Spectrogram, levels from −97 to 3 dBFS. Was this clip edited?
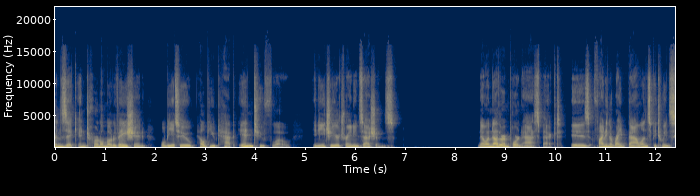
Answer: yes; 3 cuts; at 2.4 s, 2.8 s, 10.2 s

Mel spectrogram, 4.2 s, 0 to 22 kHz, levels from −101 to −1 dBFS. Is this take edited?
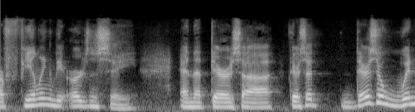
yes; 1 cut; at 2.8 s

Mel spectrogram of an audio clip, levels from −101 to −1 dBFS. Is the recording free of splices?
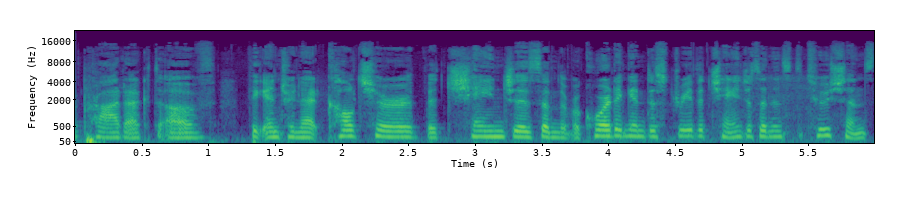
yes; 0 cuts

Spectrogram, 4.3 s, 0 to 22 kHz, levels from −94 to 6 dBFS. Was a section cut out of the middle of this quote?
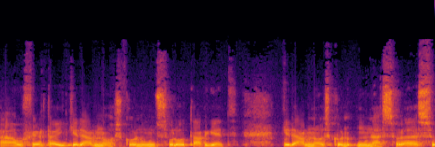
no; 0 cuts

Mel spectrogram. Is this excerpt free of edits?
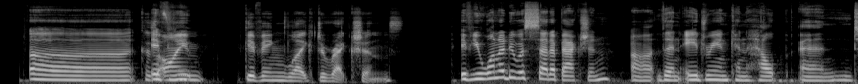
yes; 0 cuts

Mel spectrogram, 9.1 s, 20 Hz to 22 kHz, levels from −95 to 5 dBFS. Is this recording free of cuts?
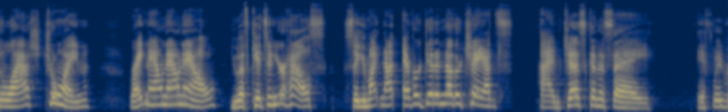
no; 1 cut; at 2.8 s

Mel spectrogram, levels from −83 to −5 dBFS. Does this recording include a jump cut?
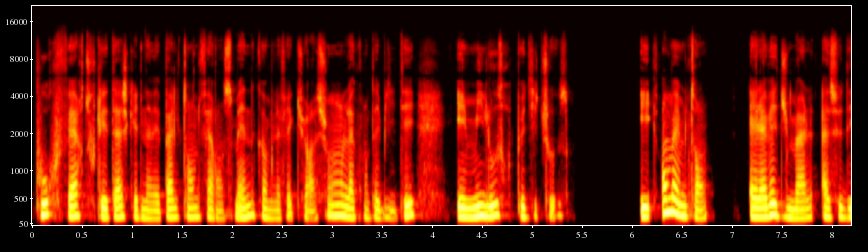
no; 0 cuts

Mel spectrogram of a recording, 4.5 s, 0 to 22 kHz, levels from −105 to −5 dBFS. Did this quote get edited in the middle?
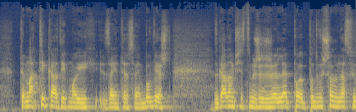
yes; 2 cuts; at 2.7 s, 3.2 s

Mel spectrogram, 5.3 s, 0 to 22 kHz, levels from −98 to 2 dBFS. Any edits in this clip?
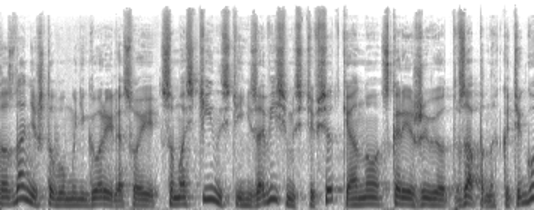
no; 0 cuts

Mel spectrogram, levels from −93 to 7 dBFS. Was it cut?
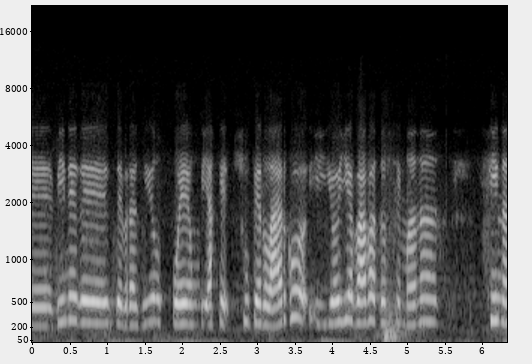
no; 0 cuts

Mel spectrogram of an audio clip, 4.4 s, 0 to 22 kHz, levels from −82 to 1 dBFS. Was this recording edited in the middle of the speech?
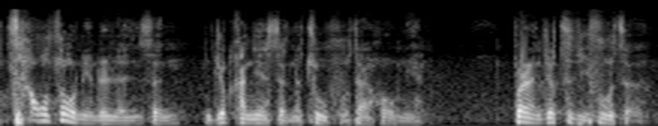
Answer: yes; 1 cut; at 1.2 s

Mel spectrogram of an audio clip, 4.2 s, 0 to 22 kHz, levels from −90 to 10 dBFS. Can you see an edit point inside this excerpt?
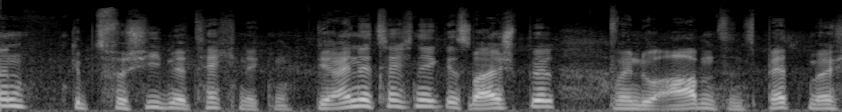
yes; 3 cuts; at 1.5 s, 2.3 s, 3.0 s

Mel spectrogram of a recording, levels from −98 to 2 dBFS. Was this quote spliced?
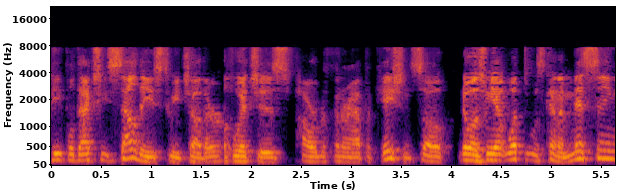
yes; 4 cuts; at 1.7 s, 4.0 s, 4.4 s, 4.7 s

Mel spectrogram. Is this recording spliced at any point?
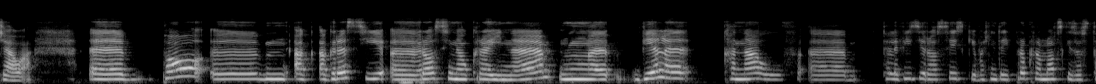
no; 0 cuts

